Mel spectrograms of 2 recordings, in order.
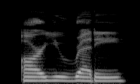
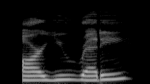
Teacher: the pitch of their voice goes up at the end.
